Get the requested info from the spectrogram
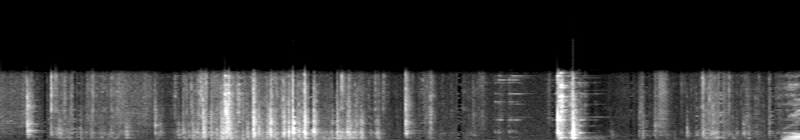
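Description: Irregular clattering and knocking of steel plates and wood pieces stacked on a small castored dolly as it is handled. There is a dense run of rattling about two seconds in and two sharp knocks a little past the middle.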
